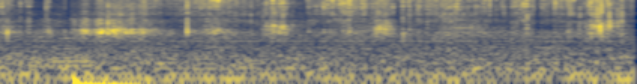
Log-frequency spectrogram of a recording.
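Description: A bare hand with painted fingernails scoops handfuls of dry, brittle green soap shavings and flakes from a pile on a white wooden table and crushes them in the fist. A loud crunch bursts out near the start, then settles into steady, softer crackling and crumbling over a low, constant hum.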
